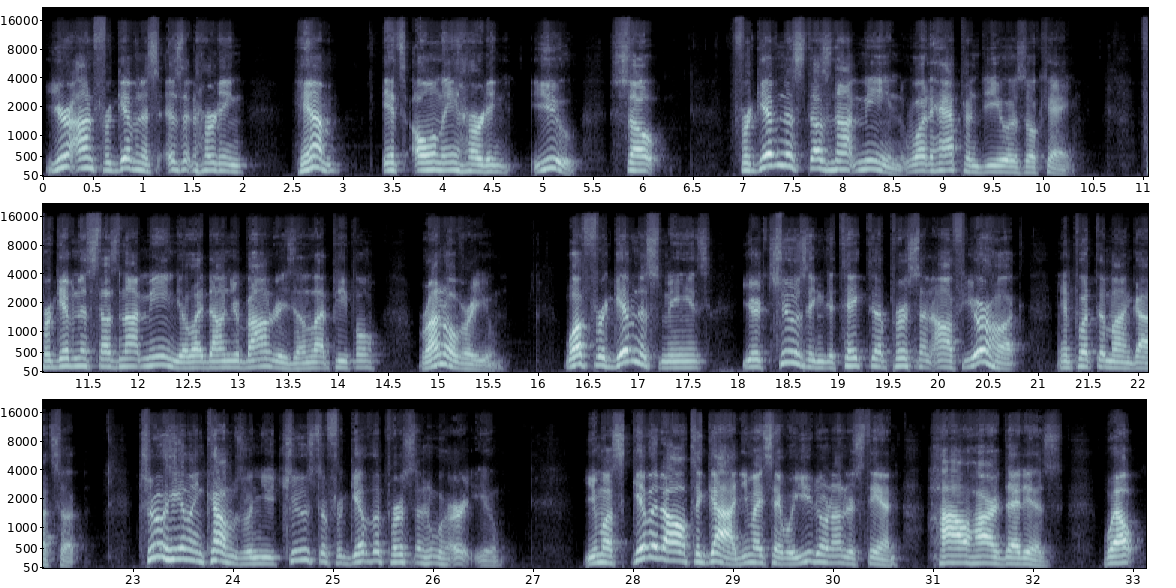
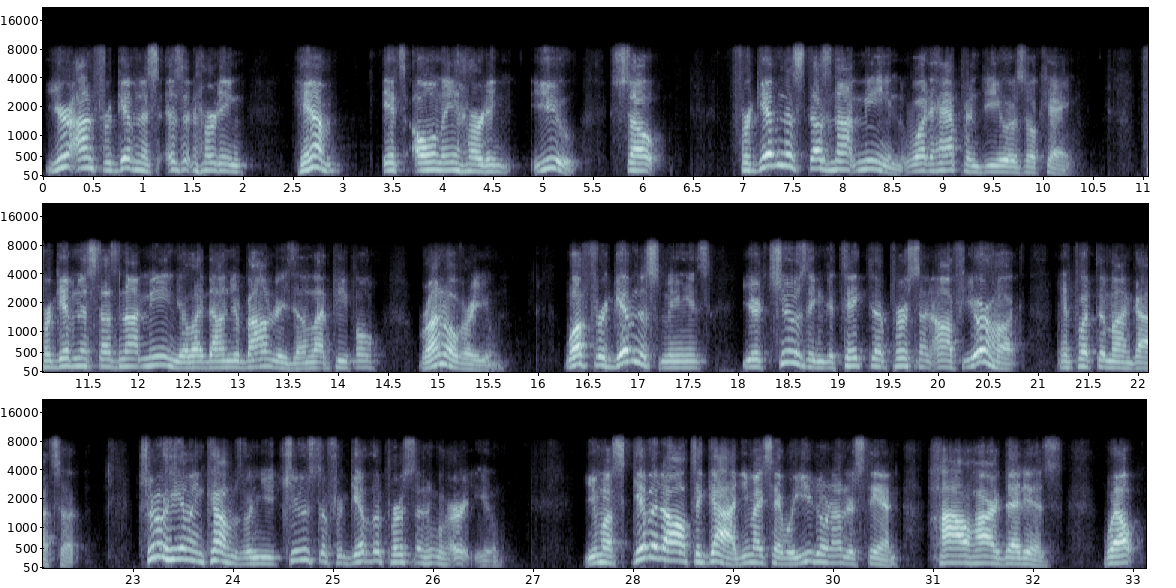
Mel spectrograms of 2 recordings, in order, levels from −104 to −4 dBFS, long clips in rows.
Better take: first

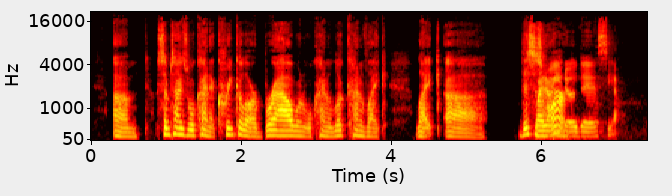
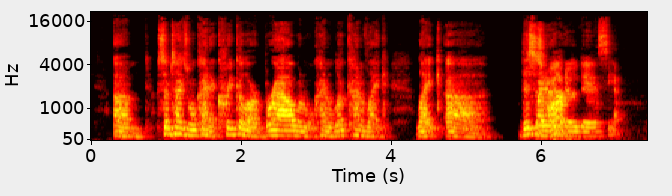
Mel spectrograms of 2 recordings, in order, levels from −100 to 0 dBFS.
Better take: first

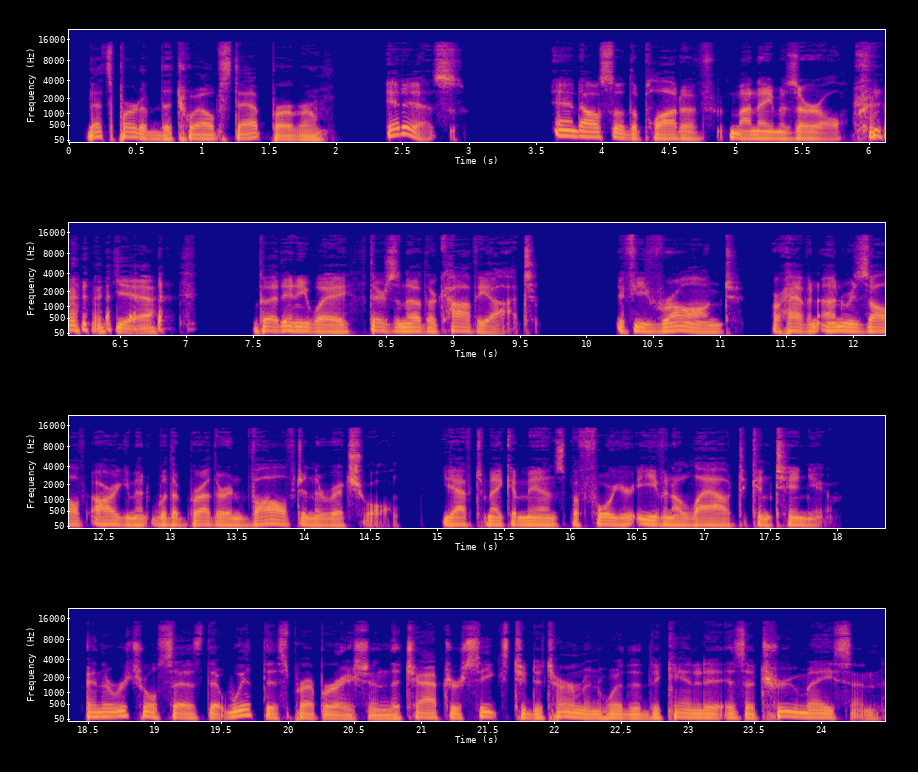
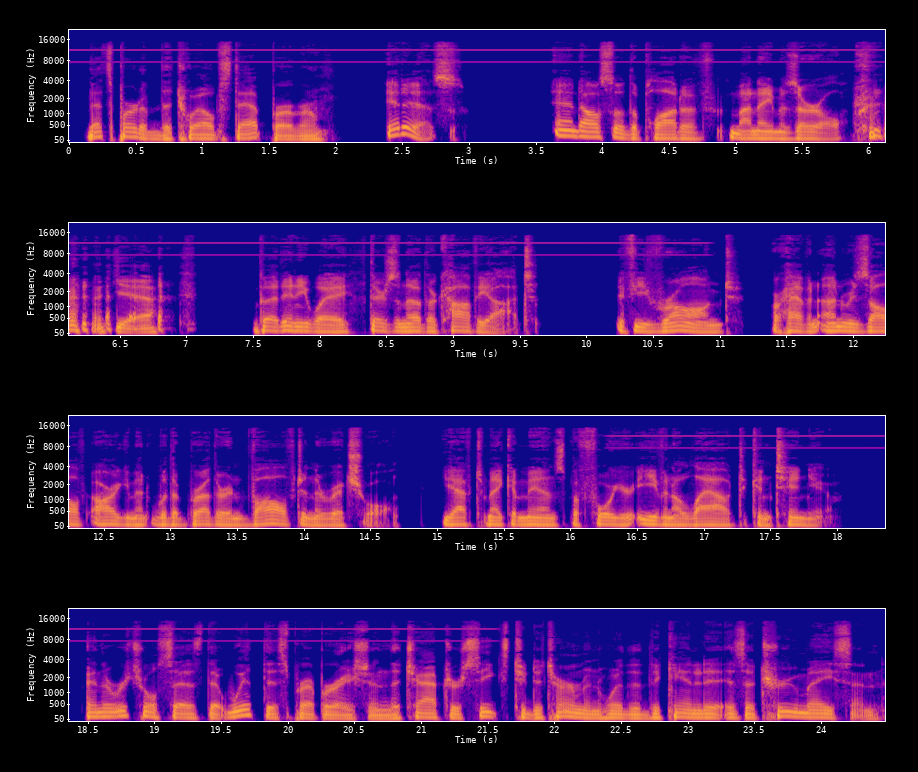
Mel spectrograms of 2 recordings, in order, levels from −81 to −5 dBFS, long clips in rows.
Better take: first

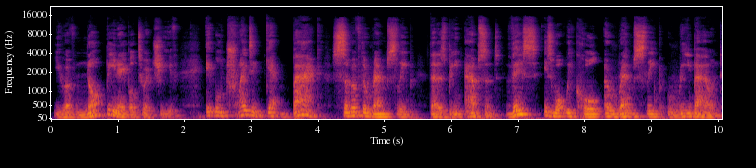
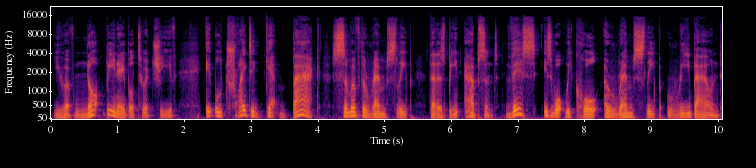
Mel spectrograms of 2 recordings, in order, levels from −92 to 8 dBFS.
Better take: second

